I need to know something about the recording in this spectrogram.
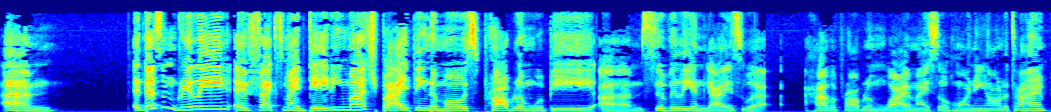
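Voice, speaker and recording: A woman's voice: on the low side, a little slow, fairly bright tone. A woman talking candidly and unabashedly as a guest in a casual talk show chat.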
